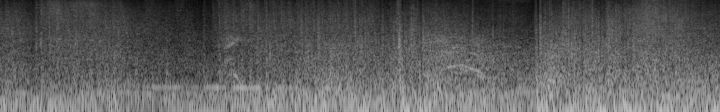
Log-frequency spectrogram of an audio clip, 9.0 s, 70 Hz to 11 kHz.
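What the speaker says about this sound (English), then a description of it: "they have to remaster the fucking explosion noises, it just pierces your ears" Explosions in the video game Halo 2 boom loudly, several heavy blasts and bursts over a dense wash of battle noise, with a voice briefly talking over them.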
